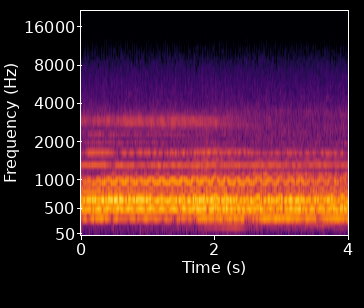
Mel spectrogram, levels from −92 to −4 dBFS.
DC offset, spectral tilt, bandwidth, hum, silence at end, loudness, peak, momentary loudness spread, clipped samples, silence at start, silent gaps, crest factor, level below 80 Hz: under 0.1%; -5.5 dB/octave; 6.8 kHz; none; 0 s; -18 LUFS; -6 dBFS; 4 LU; under 0.1%; 0 s; none; 12 dB; -72 dBFS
